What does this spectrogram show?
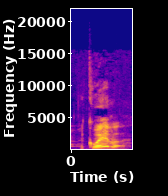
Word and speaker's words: La Cueva: Is it La Cueva? How do you say that? Yeah, La Cueva.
